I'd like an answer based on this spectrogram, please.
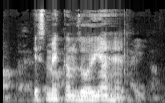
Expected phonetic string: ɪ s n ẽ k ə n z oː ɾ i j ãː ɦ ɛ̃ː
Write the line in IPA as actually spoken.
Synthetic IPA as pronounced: ɪ s m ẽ k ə m z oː ɾ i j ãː ɦ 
